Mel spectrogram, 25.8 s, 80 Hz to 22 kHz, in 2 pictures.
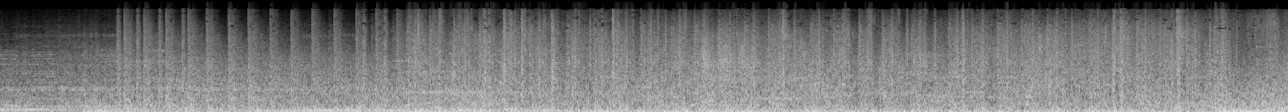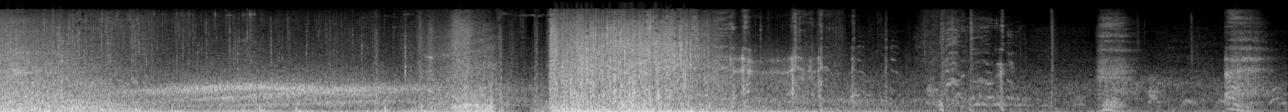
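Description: Gunfire and explosions in the shooter game Max Payne 3: a dense, loud barrage of rapid shots and blasts for most of the stretch, easing into scattered bursts near the end.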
